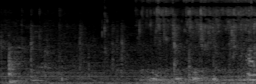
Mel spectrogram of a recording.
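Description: Tap water runs steadily into a kitchen sink as water is drained from sliced bitter melon, a continuous splashing wash under faint background sounds.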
